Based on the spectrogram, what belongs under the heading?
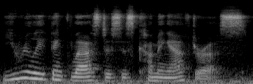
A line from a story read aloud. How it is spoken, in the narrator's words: Rachel asked quietly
